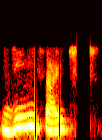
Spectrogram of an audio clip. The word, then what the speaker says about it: Genie Sites: It should be pronounced as Genie Sites. So there's the Genie giving sites to the companies.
